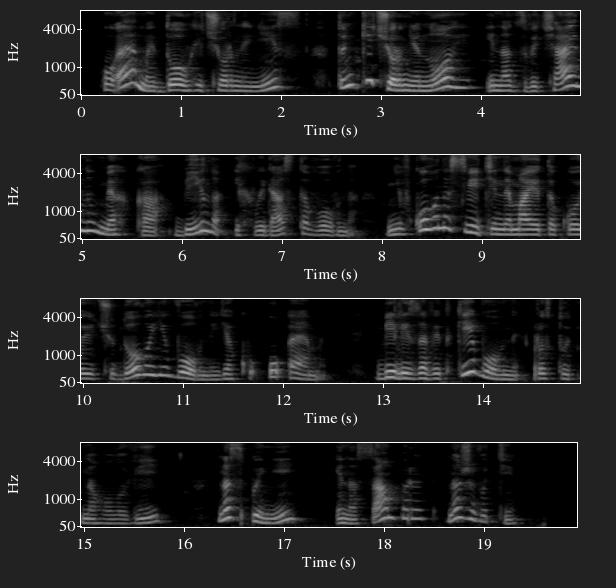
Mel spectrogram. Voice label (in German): ukrainisch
